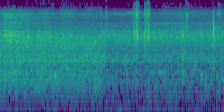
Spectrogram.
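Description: Steady open-air hiss, with two sharp clicks close together just under three seconds in.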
